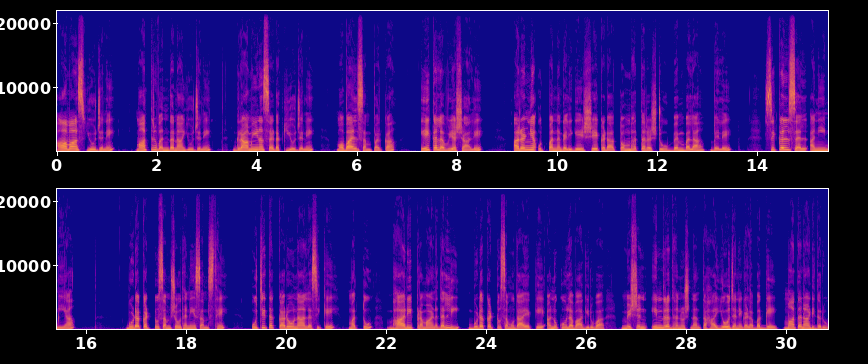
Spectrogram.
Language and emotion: Kannada, neutral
